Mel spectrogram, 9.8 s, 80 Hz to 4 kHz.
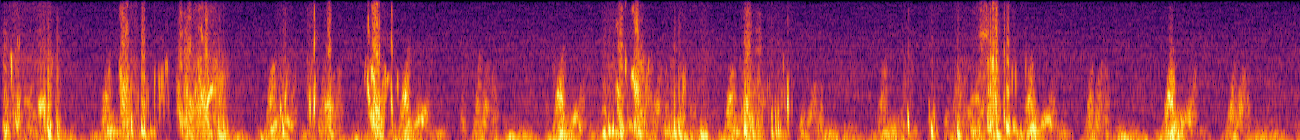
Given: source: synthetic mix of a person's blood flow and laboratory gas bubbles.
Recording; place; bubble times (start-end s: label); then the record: Doppler ultrasound of blood flow; precordium
0.01-0.48 s: bubbles
0.88-1.29 s: bubbles
1.32-1.73 s: bubbles
2.06-2.19 s: bubbles
2.29-2.56 s: bubbles
2.73-3.02 s: bubbles
4.50-4.87 s: bubbles
4.97-5.33 s: bubbles
5.54-5.95 s: bubbles
6.77-6.85 s: bubbles
6.95-7.04 s: bubbles
7.15-7.70 s: bubbles
From the record:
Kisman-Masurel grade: 233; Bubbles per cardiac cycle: several, 3 to 8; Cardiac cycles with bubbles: 50 to 99%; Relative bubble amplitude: loud (0.450 to 0.775); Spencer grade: 3 (all of the cardiac periods contain showers or single bubble signals, but not dominating or overriding the cardiac motion signals); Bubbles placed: only in the low amplitude regions of the cardiac cycle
